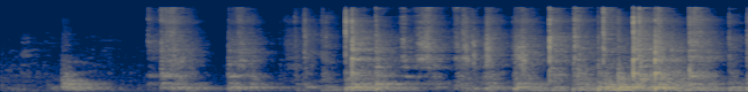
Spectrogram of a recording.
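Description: Metal spatulas chopping and tapping on the steel freezing plate of a rolled ice cream pan, mashing strawberry cake into the cream base: a rapid run of sharp clicks that starts about a second and a half in and grows busier and louder.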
